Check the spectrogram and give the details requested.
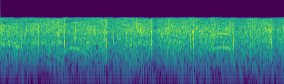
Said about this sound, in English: Nothing can separate you from the love of God. Clap your hands, church.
